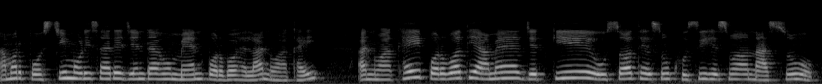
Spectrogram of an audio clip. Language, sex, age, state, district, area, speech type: Odia, female, 30-45, Odisha, Bargarh, urban, spontaneous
